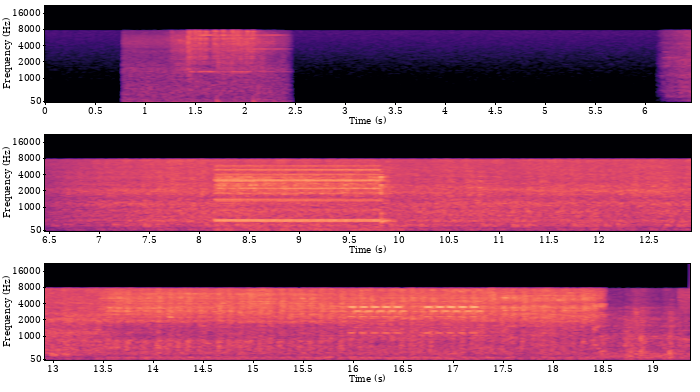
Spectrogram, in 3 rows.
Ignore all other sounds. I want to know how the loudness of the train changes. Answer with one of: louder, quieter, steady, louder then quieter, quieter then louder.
steady.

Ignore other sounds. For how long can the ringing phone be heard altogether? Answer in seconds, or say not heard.
5 s.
